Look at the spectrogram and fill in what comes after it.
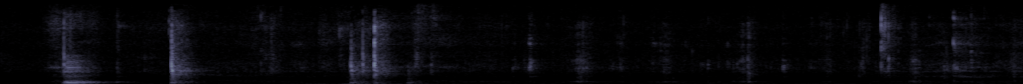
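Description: A person chewing a mouthful of oven-baked battered dill pickle: a few louder mouth sounds in the first two seconds, then quiet, soft chewing with small wet clicks. The batter is soft rather than crunchy.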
